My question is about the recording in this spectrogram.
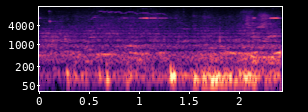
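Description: Near silence: faint background hiss between the commentators' remarks.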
